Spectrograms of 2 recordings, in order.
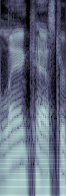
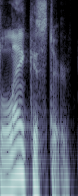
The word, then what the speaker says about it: Lancaster: is here with, you've got Lancaster, Pennsylvania, but here it's Lancaster.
